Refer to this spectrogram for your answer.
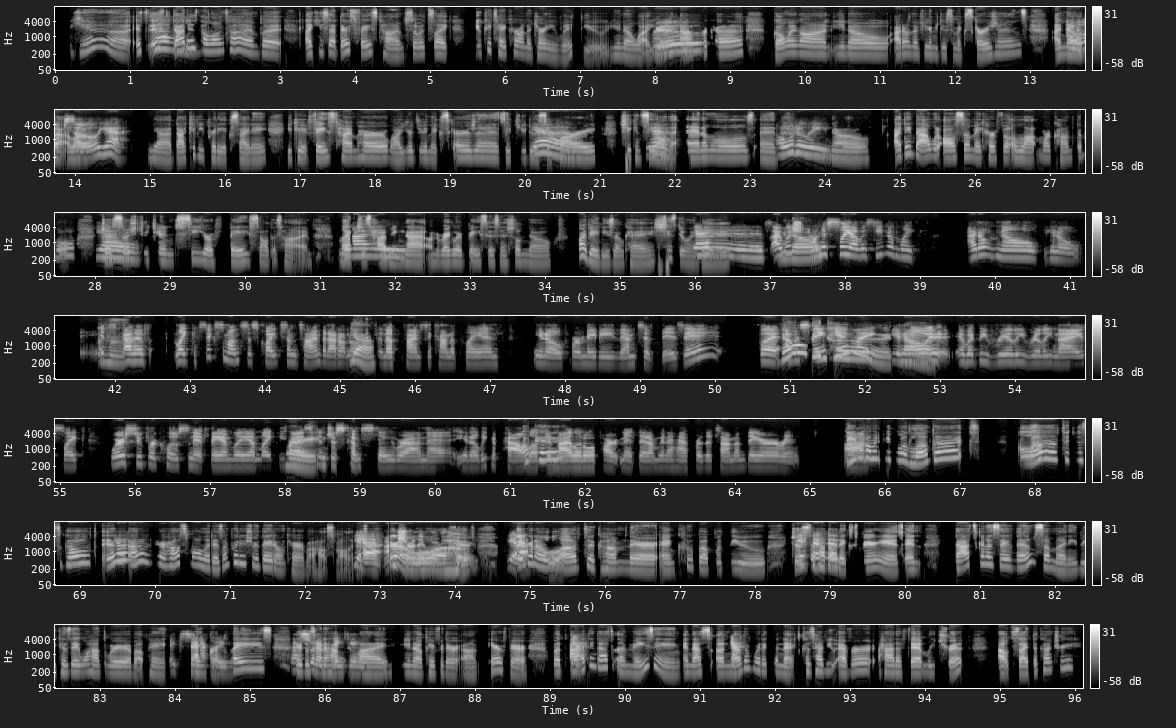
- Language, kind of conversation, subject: English, advice, How do I share my good news with my family in a way that feels meaningful?
- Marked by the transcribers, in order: other noise; tapping; other background noise; drawn out: "Right"; drawn out: "Yes"; laughing while speaking: "love"; stressed: "love"; laughing while speaking: "Yes"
